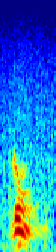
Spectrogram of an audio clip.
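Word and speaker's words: GUM: the state-operated department store the goon spelled g-u-m pronounced goon my visit to the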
